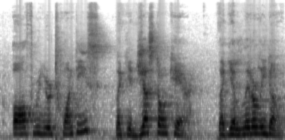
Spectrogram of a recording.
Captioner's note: none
